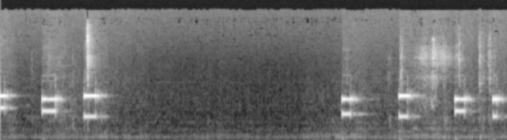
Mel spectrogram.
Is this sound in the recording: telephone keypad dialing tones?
yes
